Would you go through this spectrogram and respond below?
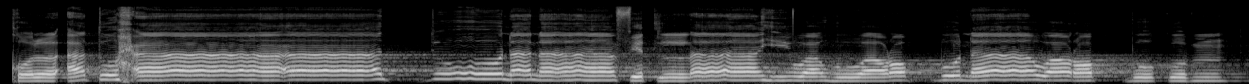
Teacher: lafaz Allah kita baca secara tarqiq atau tipis karena huruf sebelumnya berakat kasrah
